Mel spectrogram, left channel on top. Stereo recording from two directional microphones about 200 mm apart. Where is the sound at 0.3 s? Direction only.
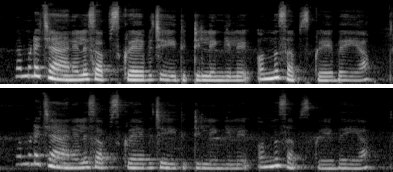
55° left (ahead or behind).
